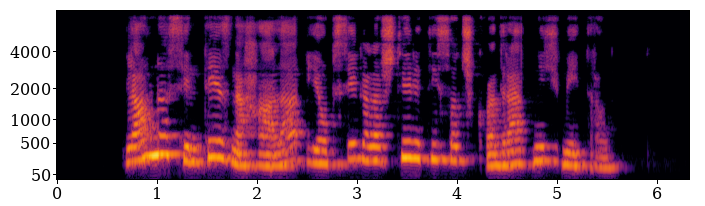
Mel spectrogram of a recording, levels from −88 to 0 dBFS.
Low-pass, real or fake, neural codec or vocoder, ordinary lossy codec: 7.2 kHz; fake; vocoder, 44.1 kHz, 128 mel bands every 512 samples, BigVGAN v2; none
